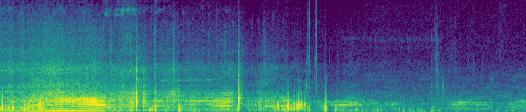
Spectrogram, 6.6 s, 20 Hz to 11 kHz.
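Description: Škoda Fabia rally cars at full throttle on a gravel stage: a loud engine at high revs with several sharp cracks. After about 4 s a second car is heard, further off and quieter.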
